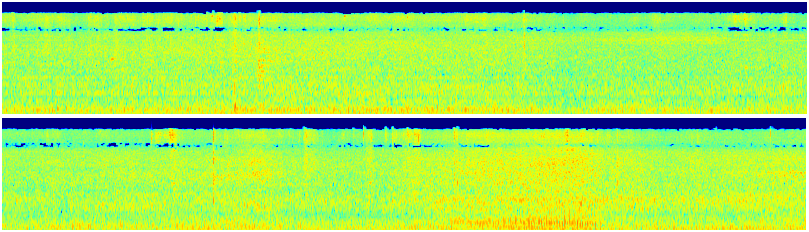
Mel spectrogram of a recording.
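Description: Steady street traffic noise, with a vehicle passing louder about fifteen to eighteen seconds in and a single sharp click about three seconds in.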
